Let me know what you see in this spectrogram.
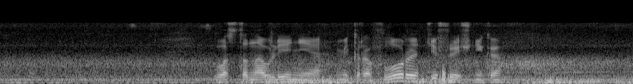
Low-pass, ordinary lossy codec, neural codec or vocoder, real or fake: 7.2 kHz; none; none; real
